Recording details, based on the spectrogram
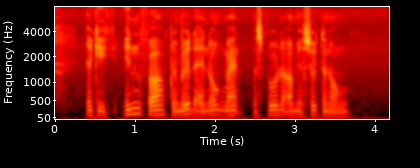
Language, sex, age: Danish, male, 31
